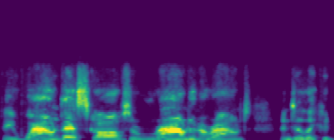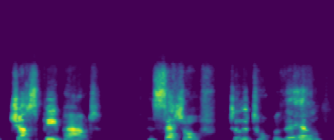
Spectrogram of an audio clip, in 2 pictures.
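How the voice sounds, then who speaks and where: A woman's voice: high voice, big pitch swings, unhurried, bright, forceful tone. A middle-aged woman who is a children's author, telling and reading a story for young listeners. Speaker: guest author reading her children's book. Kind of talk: casual storytelling, then read-aloud of a picture book.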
